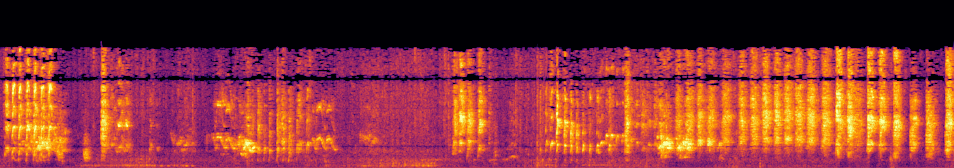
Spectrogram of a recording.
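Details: Budgerigar chirping and squawking in quick, sharp bursts over nearly ten seconds, with rapid flutter-like trains near the end, soft wing flapping and a low, steady electrical hum underneath.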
